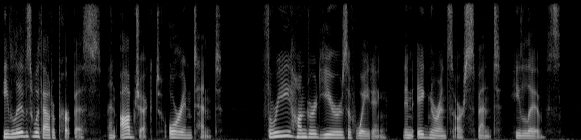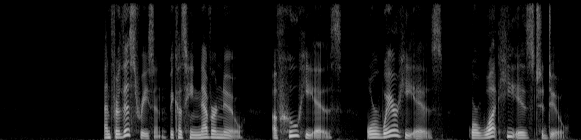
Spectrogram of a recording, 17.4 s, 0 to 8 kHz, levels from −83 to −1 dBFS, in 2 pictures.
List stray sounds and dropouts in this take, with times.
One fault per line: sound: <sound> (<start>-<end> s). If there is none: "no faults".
no faults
